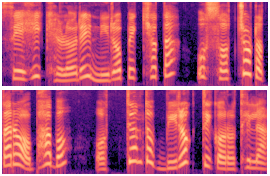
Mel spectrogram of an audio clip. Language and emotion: Odia, disgusted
